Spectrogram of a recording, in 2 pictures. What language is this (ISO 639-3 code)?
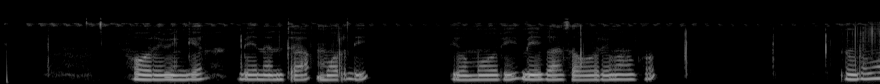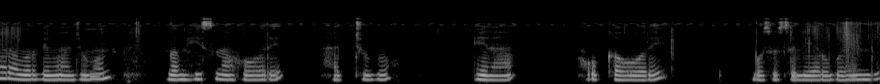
ful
